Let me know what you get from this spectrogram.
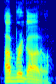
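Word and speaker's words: obrigado: It's But pronounced get fucked. abrigado.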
